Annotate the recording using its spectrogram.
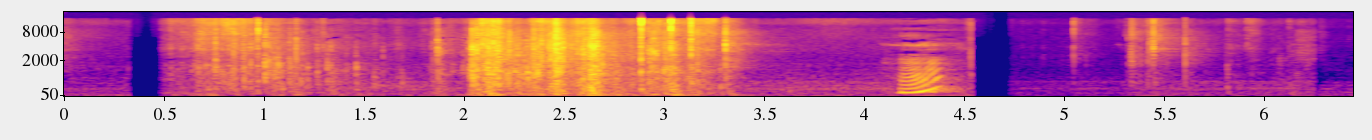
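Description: Snack packaging being handled: rustling, then a louder burst of rapid crackly crinkling. A short sound rising quickly in pitch follows about four seconds in, then a few faint clicks.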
